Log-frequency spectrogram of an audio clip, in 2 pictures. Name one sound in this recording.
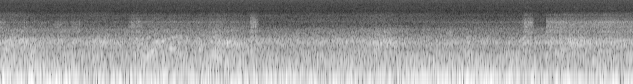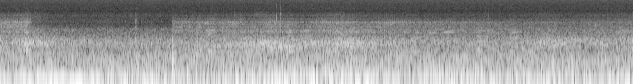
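Tyres roll on asphalt with a steady road noise.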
